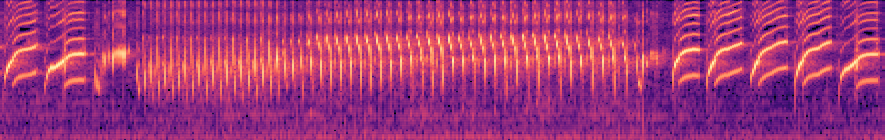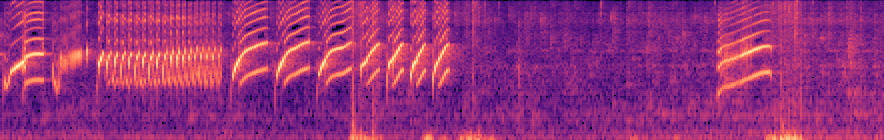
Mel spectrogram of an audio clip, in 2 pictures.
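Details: Canary pouring out rapid rising sweeps and a long buzzy rolling trill, used as therapy to get reluctant canaries singing; the song stops near the end, leaving quiet with a few dull knocks and one last upsweep.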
